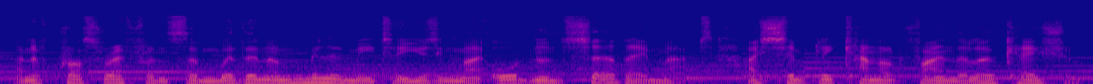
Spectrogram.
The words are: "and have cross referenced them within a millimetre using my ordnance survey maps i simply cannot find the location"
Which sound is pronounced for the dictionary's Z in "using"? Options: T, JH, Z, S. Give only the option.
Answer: Z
